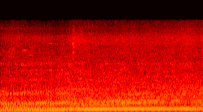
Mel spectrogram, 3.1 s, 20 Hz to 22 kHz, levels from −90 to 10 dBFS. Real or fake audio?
real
